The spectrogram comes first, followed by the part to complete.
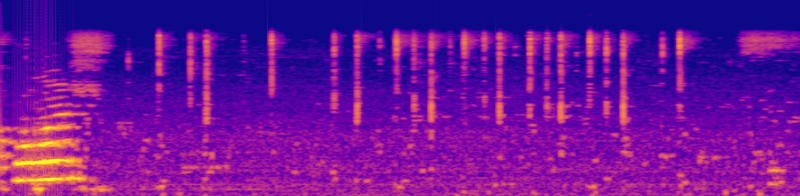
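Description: Typing on a computer keyboard: a run of irregular light key clicks, several a second, lasting about four seconds.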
